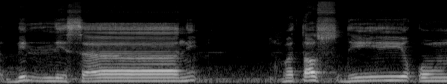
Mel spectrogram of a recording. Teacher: ہم سین اور صاد کا فرق کرتے ہوئے صاد کو پر پڑھیں گے۔ وتصدیق، یا مدہ ہے، اس ہم ایک الف کی مقدار کھینچیں گے۔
